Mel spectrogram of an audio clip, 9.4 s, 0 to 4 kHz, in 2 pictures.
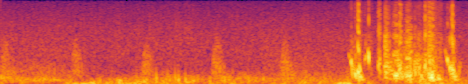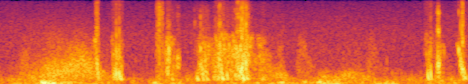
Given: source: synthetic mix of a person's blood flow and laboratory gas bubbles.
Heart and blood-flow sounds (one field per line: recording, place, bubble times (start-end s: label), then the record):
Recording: Doppler ultrasound of blood flow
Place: subclavian vein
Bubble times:
3.47-3.72 s: bubbles
3.77-4.61 s: bubbles
5.61-5.70 s: bubbles
5.78-5.93 s: bubbles
6.23-6.49 s: bubbles
6.61-7.54 s: bubbles
8.92-9.12 s: bubbles
9.22-9.37 s: bubbles
From the record:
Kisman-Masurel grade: 333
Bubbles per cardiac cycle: rolling drumbeat, 9 or more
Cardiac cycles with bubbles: 50 to 99%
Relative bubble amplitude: loud (0.450 to 0.775)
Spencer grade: 3 (all of the cardiac periods contain showers or single bubble signals, but not dominating or overriding the cardiac motion signals)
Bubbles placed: anywhere in the cardiac cycle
